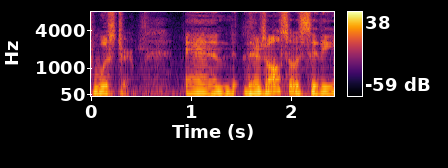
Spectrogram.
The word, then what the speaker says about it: Worcester: e ste R so if you live somewhere other than Massachusetts you'd be tempted to call it were Chester yeah and well it's pronounced Worcester and there's also a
